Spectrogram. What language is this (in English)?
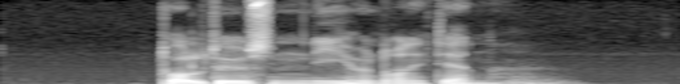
Norwegian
